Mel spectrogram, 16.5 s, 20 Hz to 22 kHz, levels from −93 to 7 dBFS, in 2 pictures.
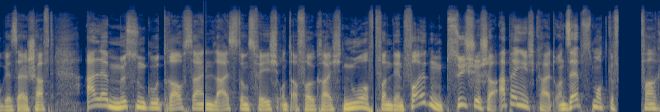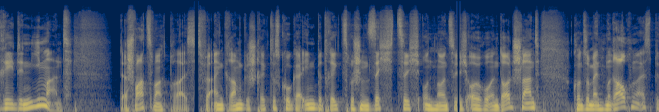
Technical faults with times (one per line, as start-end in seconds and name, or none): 2.55-2.58 Bluetooth stall
4.67-4.71 Bluetooth stall
7.73-8.03 Bluetooth stall
10.68-10.74 Bluetooth stall
13.97-14.01 Bluetooth stall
